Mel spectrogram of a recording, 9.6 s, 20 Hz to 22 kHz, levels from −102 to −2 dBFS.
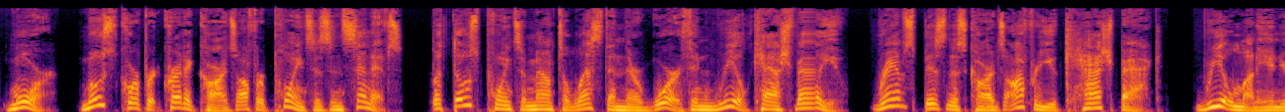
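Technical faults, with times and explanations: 6.03–6.14 s, burst of packet loss: after "worth in real cash", the last sound is held and faded across the gap, then speech resumes with about 80 ms missing.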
